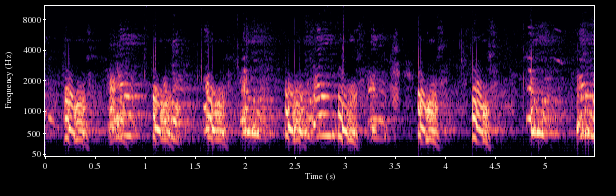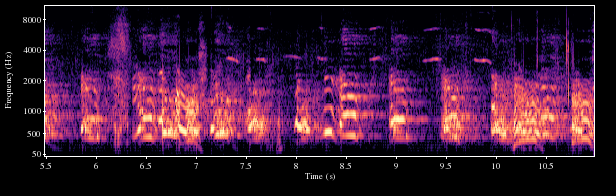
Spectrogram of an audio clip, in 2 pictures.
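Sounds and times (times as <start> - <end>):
hounds baying: 0.0 - 10.9.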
